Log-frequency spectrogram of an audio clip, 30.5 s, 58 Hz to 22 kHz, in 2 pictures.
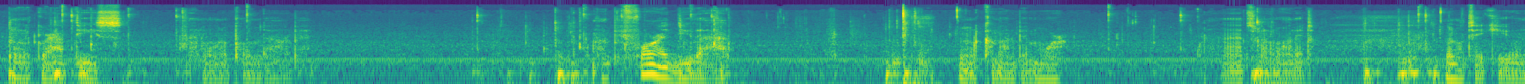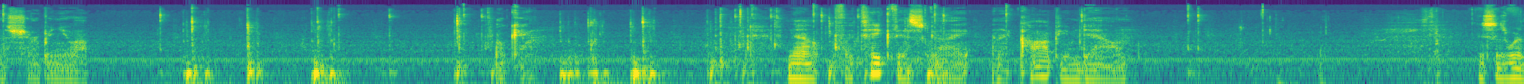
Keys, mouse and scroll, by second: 0.1 3, 0.6 alt+shift+click, 1.0-1.5 scroll down 2, 1.3 middle click, 2.5 click, 5.7 ctrl+z, 5.8 middle click, 6.9 shift+middle click, 7.3-8.6 scroll up 2, 9.0 ctrl+KP_Add, 11.1 click, 12.1 click, 12.6 alt+a, 13.7 2, 14.2 alt+shift+click, 15.3 click, 17.2 alt+a, 17.8 Tab, 18.1-18.5 scroll down 2, 18.5 alt+a, 18.6 middle click, 19.5-19.9 scroll down 2, 19.9 shift+middle click, 21.2 alt+h, 21.7 alt+a, 22.1 scroll down 2, 22.5 shift+middle click, 22.8 middle click, 23.4 click, 23.7 shift+middle click, 24.6 shift+d, 25.3 click.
